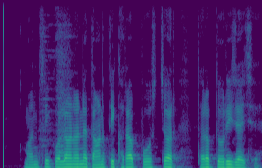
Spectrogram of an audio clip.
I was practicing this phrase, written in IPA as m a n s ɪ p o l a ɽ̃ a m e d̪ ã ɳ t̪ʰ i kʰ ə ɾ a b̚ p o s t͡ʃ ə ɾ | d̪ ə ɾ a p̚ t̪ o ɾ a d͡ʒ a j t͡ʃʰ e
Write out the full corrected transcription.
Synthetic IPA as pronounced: m a n s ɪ k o l a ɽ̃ a n e t̪ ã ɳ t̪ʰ i kʰ ə ɾ a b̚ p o s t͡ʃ ə ɾ | t̪ ə ɾ ə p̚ d̪ o ɾ i d͡ʒ a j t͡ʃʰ e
